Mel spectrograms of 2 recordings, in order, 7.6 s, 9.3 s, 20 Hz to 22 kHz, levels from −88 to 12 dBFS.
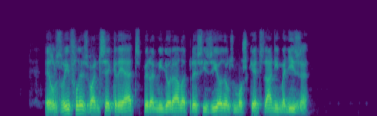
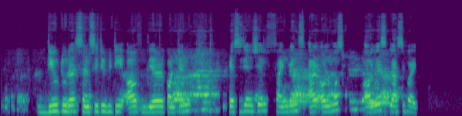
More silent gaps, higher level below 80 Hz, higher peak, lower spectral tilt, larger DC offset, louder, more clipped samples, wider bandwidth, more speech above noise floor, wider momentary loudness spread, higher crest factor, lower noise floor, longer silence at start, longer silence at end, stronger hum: neither; about the same, -58 dBFS vs -60 dBFS; about the same, -2 dBFS vs -2 dBFS; about the same, -6.5 dB/octave vs -5.5 dB/octave; neither; about the same, -14 LUFS vs -15 LUFS; neither; second, 7.6 kHz vs 13.5 kHz; first, 74 dB vs 65 dB; second, 5 LU vs 12 LU; about the same, 14 dB vs 14 dB; first, -87 dBFS vs -79 dBFS; first, 0.9 s vs 0.1 s; first, 1.4 s vs 0.9 s; neither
